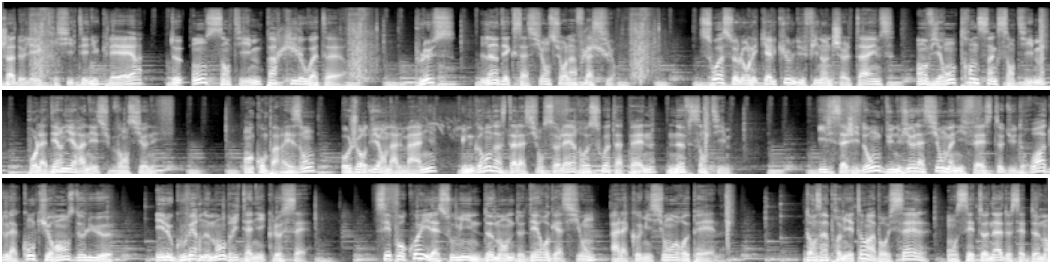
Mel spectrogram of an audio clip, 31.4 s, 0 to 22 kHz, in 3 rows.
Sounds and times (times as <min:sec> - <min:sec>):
Speech: 0:00.0 - 0:06.2, 0:07.0 - 0:12.2, 0:12.9 - 0:17.8, 0:18.6 - 0:24.1, 0:24.7 - 0:28.3, 0:29.0 - 0:31.4
Music: 0:00.0 - 0:31.4.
